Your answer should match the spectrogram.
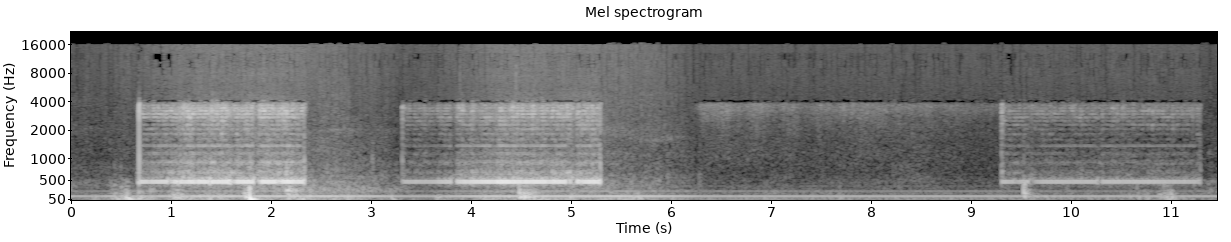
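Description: A phone line rings out in repeated buzzy bursts, about four rings spaced by short pauses, over a steady low electrical hum. Nobody speaks.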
